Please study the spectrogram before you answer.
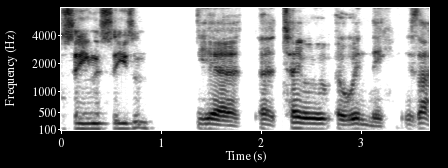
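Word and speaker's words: Awoniyi: Yeah, Teo Owini. Is that how you pronounce it? Oh, good question. We've been debating this. We think it's Awani.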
